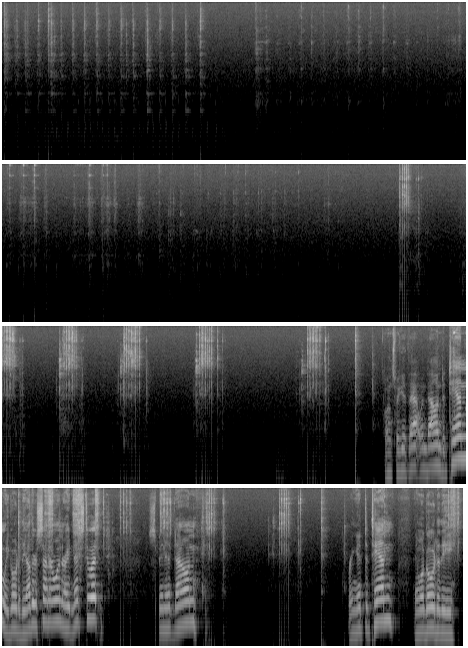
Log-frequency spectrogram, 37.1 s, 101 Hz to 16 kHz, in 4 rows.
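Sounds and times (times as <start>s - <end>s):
ratchet wrench ratcheting: 0.0s - 4.4s, 17.2s - 17.7s, 18.5s - 19.0s, 19.7s - 20.2s, 20.9s - 21.5s, 22.4s - 23.0s, 24.4s - 26.1s, 27.5s - 32.4s, 33.2s - 35.6s, 36.6s - 37.0s.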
